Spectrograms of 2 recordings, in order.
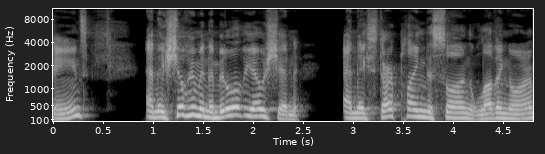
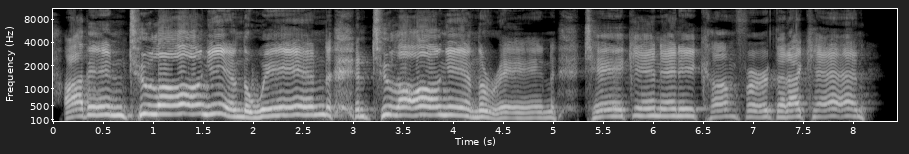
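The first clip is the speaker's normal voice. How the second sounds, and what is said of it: Sung imitation of another person's voice. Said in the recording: “that impersonation is so good”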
